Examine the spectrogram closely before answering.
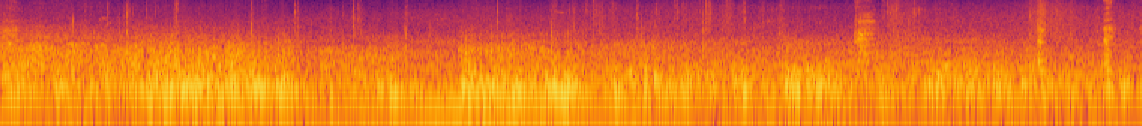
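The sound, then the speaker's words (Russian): Steady rain pours with low, rolling thunder rumbling beneath it as a rainstorm begins, a dense, continuous hiss of drops that stays loud throughout with no voices. “Начинается дождь.”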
